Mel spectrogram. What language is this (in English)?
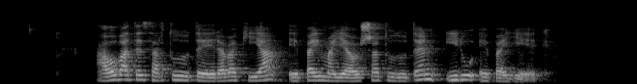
Basque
